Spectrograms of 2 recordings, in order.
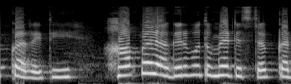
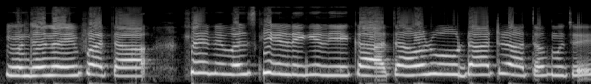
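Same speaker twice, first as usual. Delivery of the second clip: acted tearful whine; crying child. Little girl explains the scolding to aunt, crying. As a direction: whimper out the complaint. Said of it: "तुम रो क्यों रही हो".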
